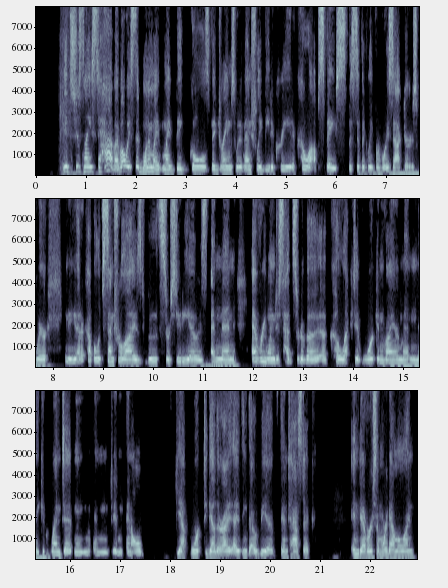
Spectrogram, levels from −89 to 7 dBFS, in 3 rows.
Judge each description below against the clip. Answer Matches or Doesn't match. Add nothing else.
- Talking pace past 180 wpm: Matches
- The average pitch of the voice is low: Doesn't match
